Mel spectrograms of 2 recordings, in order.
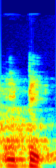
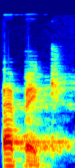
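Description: First: The first vowel is a long 'ee' sound. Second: The first vowel is a short 'eh' sound. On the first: The speaker calls it wrong. "คนไทยอ่านนะครับอีพิก" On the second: The speaker calls it right. "แต่ว่าจริงๆนะมันอ่านว่า"

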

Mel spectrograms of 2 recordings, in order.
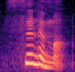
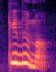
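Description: First: The word begins with an S sound. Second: The word begins with a K sound. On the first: The speaker calls it right. "Because there is I after C" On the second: The speaker calls it wrong. "Not kinema"

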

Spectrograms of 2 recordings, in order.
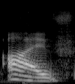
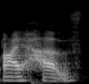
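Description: First: The words are joined into one short syllable. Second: Both words are said in full, separately. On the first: The speaker calls it right. "but I've" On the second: The speaker calls it wrong. "Not I have"

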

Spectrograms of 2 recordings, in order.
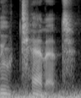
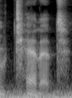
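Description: First: It is said with the US pronunciation. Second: It is said with the US pronunciation.

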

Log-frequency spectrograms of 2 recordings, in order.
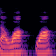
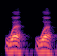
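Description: First: The w sound is heavy and thickened. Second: The w sound is light, not thickened. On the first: The speaker calls it wrong. "مفخمة لا ينبغي أن نفخمها" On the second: The speaker calls it right. "وليس"

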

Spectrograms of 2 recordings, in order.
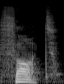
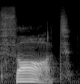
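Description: First: The vowel is short and clipped. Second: The vowel is long and drawn out. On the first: The speaker calls it wrong. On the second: The speaker calls it right.

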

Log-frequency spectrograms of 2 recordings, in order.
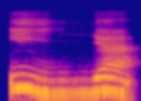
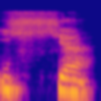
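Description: First: The vowels join cleanly with no breathy sound. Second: A breathy h-like sound comes before the vowel. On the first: The speaker calls it right. "Нет, «ия»" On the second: The speaker calls it wrong. "получается звук похож на «х» какой-то"

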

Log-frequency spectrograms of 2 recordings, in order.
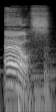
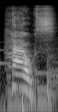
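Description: First: The word begins without an H sound. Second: The word begins with an H sound.

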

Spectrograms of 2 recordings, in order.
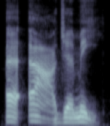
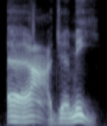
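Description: First: The hamza is pronounced fully and clearly. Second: The hamza is softened, not fully pronounced. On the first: "does not apply tasheel and just pronounces full hamza" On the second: "Hafs applies tasheel and says a'jami"

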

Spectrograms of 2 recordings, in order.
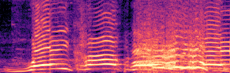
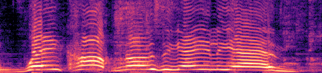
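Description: First: It is shouted at its very loudest. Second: It is shouted more loudly than before.

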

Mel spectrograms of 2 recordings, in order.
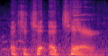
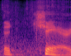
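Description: First: A stuttered eh sound comes before the word. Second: The word is said plainly with no stutter. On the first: "you have to say eh before a word" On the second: "if you're saying"

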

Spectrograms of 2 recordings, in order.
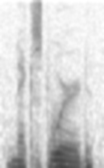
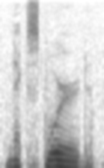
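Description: Both takes have the same delivery.

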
